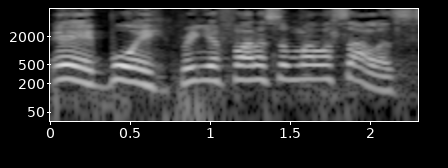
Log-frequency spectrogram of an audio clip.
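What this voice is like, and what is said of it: Put-on Italian accent. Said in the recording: “You sounded Italian. ... Like you just moved here.”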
